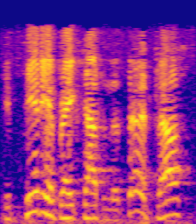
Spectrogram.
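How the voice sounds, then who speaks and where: An actor in a 1930s radio play as a young third officer, brisk and slangy, chatty yet scornful and resentful. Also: male voice, high voice, lively intonation. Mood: grumbling. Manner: brisk, breezy, clipped slangy speech. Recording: muffled, hissy 1930s radio recording.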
